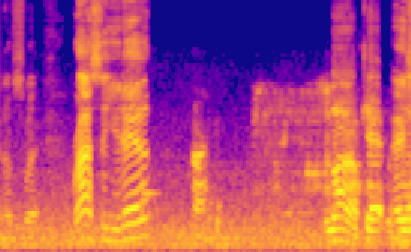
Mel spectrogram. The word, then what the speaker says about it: Ras I: You pronounced my name wrong, too, man. It's Ras I.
